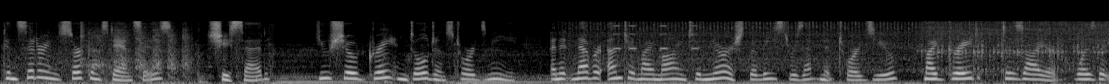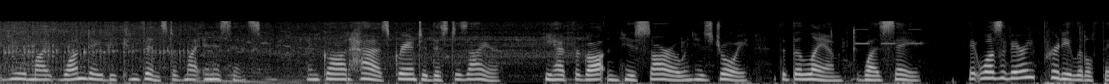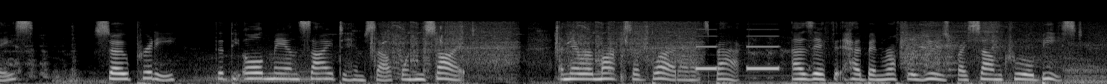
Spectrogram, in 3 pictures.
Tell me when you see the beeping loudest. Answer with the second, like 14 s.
30 s.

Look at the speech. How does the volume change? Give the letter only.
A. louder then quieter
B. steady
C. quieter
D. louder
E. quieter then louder
B.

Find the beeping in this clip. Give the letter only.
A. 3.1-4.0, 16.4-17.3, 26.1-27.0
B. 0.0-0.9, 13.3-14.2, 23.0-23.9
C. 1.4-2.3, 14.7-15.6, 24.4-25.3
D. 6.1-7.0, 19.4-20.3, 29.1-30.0
D.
